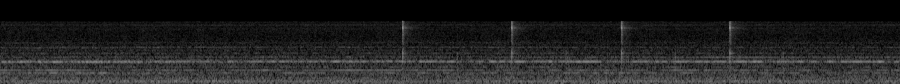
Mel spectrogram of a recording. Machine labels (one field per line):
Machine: valve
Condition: normal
